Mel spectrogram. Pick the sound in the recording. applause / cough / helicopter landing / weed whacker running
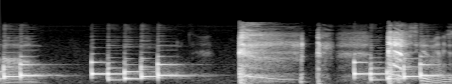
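cough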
